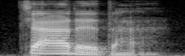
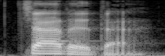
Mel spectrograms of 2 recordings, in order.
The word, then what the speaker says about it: 자르다: Also, although it's written as 자르다 with a 지읒 in the first syllable, Koreans often pronounce this word as 자르다, 자르다. So they say 지읒 as a 쌍지읒. However, the correct way of pronouncing this word is 자르다.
